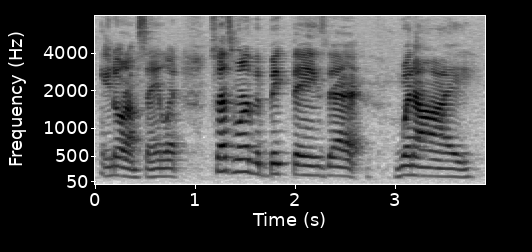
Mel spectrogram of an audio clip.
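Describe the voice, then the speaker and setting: This American woman, an early-30s vlogger, has a deep voice with a fairly bright tone and a moderate pace. Casual and candid, she reflects on personal matters for her viewers using slangy language.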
